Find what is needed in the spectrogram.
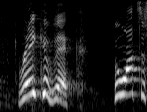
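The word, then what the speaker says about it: Reykjavík: Is it Reikovic? Reikavik. Who wants to spell it?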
